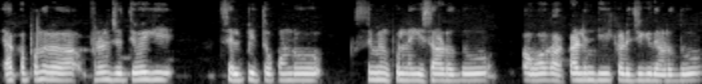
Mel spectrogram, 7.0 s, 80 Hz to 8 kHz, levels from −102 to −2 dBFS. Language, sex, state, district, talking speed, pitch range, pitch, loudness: Kannada, male, Karnataka, Bijapur, 155 wpm, 180-195 Hz, 185 Hz, -20 LUFS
